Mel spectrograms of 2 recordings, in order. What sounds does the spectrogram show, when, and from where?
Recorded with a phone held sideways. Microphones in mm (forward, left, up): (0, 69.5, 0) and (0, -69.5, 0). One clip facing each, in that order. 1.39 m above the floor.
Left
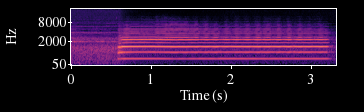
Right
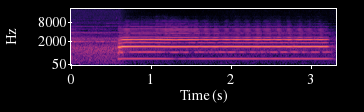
0.6 s a trumpet: 20° left (ahead or behind), 2 m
